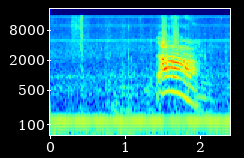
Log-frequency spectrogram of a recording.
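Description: A young child's short high squeal, falling in pitch, about a second and a half in, over a steady low hum.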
